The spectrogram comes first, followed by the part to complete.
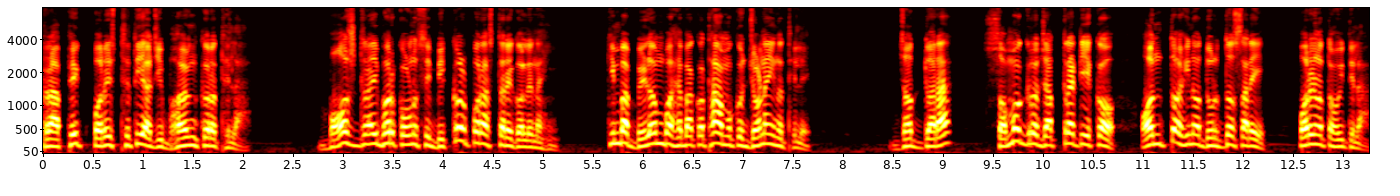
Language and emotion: Odia, angry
